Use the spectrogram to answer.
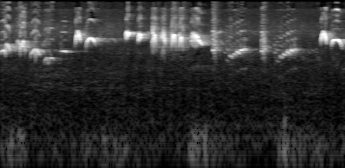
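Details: Caged Javan bush lark in lively 'gacor' song: a varied string of high chirps and short whistled slurs, some rising and some falling, with brief pauses between them and faint low background noise.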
